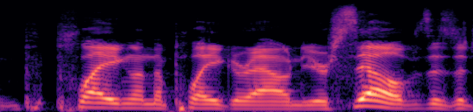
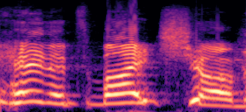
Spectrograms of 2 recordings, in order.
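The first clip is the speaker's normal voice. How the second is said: indignant yell; 12 semitones higher, 12 dB louder, slower than usual. Retold or imitated. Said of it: "And they're like".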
